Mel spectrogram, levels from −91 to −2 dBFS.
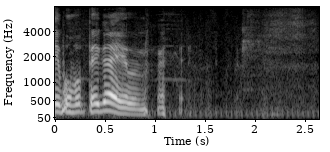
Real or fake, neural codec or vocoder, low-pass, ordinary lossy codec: real; none; none; none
